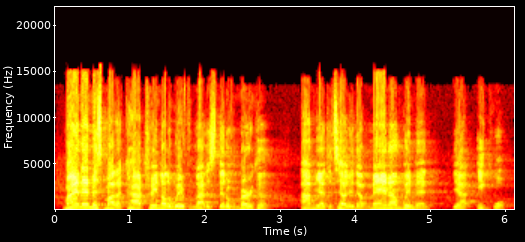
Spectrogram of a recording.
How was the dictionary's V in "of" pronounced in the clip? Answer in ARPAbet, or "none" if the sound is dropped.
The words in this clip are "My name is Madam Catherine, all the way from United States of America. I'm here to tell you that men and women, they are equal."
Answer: V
